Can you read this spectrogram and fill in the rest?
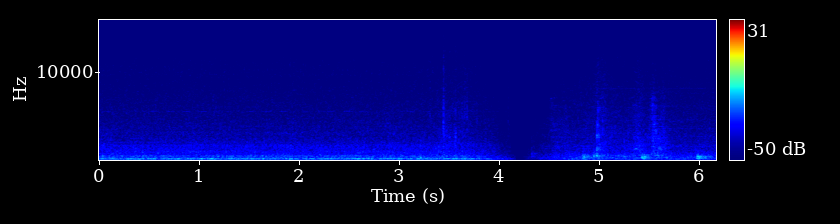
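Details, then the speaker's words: PC quieted by running fans on 5V or 9V via molex adapters, heard from behind the case: only a faint, steady low hum with no whine, buzz or rattle; normal quiet running. "now you can hear it's quite silent this is from behind and you can see this is from behind and you can hear how silent it is"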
